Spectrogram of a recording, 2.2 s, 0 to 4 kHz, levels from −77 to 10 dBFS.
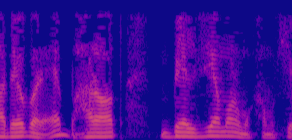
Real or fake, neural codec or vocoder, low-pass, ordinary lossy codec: real; none; 3.6 kHz; none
